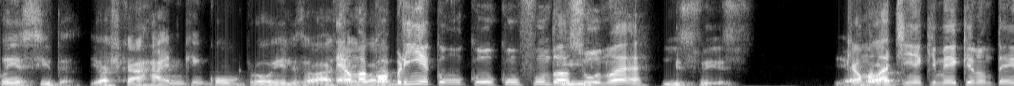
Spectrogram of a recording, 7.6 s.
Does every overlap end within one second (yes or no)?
yes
